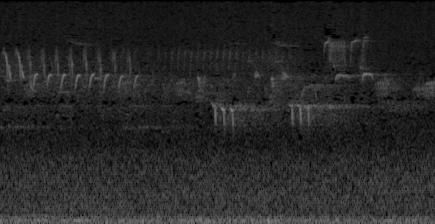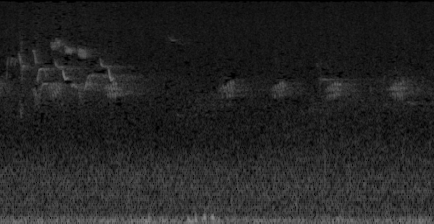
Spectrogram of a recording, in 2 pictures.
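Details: African lovebirds giving shrill, chattering calls: quick runs of high squeaky notes and short lower chirps, several overlapping, over a steady low rumble of wind.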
